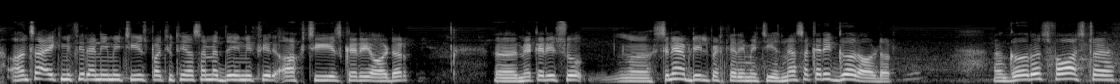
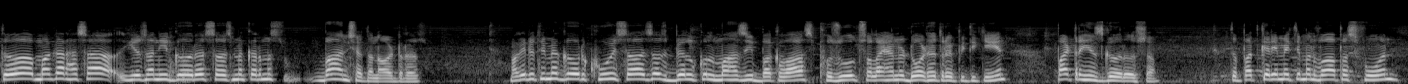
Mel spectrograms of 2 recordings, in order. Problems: constant background noise, background conversations at intervals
